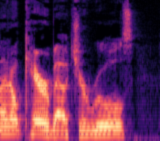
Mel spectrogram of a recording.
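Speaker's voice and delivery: plain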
